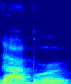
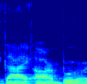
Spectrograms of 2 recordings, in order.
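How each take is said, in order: First: The name is said in a clipped local way. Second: The name is said in a careful standard way. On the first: "it's Godboro" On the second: "If you want to be Anglo-Saxon"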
